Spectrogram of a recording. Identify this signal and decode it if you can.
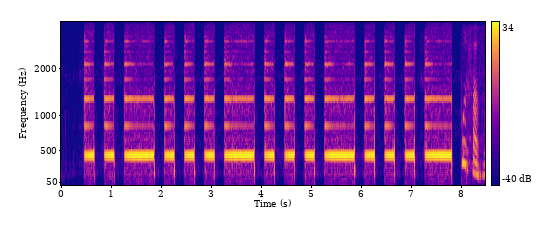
Congestion tone (425 Hz), with speech.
